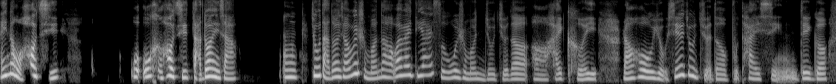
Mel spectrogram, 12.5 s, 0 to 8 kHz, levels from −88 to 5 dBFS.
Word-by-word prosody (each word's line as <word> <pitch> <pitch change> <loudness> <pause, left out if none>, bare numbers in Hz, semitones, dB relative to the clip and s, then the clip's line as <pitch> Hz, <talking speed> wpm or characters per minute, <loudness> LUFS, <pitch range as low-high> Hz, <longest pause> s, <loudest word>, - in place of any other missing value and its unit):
诶， 285 +3 +7
那 365 - +7
我 285 - +7
好 345 -2 +6
奇， 240 -3 -1 1.0
我 260 -2 +3
我 275 +3 +7
很 235 -7 -2
好 300 +4 +8
奇 260 -3 +1
打 235 - -1
断 275 +1 +8
一 - - +4
下 205 -2 -2 0.7
嗯， 255 -1 +2 0.2
就 305 - +4
我 - - +6
打 275 -9 0
断 255 +3 +1
一 260 - -1
下， 260 0 0
为 370 +4 +4
什 270 - -5
么 205 +1 -4
那 245 -1 -2
YYDS 320 - -2
为 240 +1 -2
什 220 -2 -5
么 190 0 -6
你 185 -3 -8
就 180 +1 -8
觉 170 +1 -9
得， 185 -1 -4
呃， 175 -2 -8
还 180 +2 -6
可 180 -2 -6
以， 190 0 -2 0.4
然 210 +1 0
后 240 -2 +2
有 195 -5 -3
些 295 - 0
就 320 -3 +1
觉 245 - -6
得 180 -2 -6
不 160 - -11
太 205 -4 -6
行， 185 +8 -7
这 210 -1 -1
个， 190 +1 -3
235 Hz, 250 characters per minute, -22 LUFS, 190-275 Hz, 1.0 s, 好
